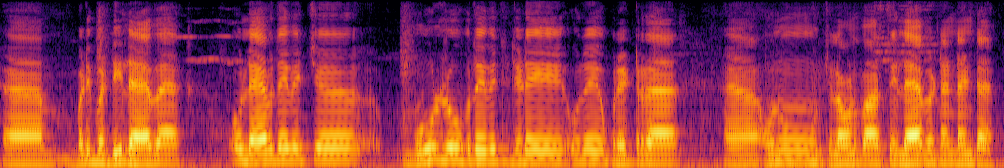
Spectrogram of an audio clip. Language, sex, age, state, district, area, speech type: Punjabi, male, 45-60, Punjab, Shaheed Bhagat Singh Nagar, rural, spontaneous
